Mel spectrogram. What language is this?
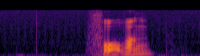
Norwegian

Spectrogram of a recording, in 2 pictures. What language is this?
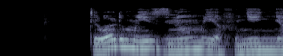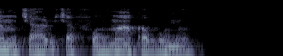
Ganda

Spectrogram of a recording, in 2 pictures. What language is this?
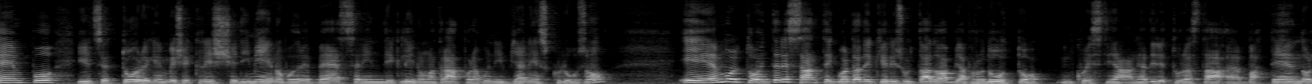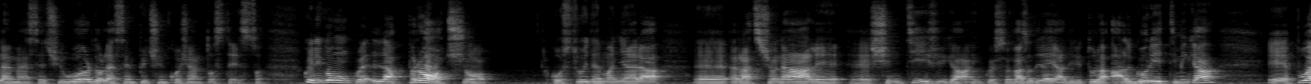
Italian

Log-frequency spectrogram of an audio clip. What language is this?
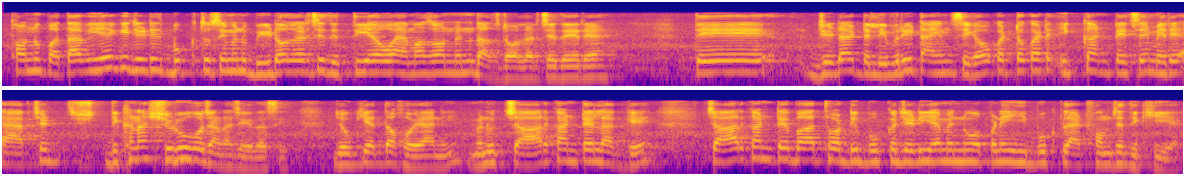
Punjabi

